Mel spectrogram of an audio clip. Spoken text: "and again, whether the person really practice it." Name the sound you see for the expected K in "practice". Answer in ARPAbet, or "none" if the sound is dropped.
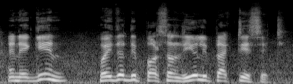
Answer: K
